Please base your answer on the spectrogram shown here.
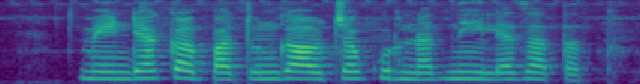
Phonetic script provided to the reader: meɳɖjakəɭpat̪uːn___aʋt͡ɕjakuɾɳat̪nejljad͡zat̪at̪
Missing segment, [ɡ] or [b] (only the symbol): ɡ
